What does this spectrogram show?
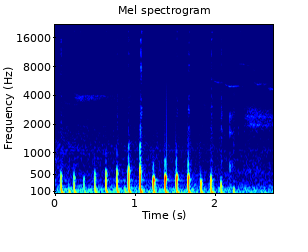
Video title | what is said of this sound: Rambouillet Fleece Part 1 Introduction | if you hear that ping it's a sound fleece if you hear cracking or tearing it's not a good fleece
